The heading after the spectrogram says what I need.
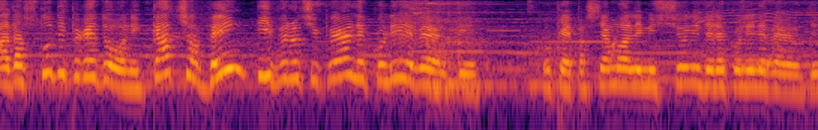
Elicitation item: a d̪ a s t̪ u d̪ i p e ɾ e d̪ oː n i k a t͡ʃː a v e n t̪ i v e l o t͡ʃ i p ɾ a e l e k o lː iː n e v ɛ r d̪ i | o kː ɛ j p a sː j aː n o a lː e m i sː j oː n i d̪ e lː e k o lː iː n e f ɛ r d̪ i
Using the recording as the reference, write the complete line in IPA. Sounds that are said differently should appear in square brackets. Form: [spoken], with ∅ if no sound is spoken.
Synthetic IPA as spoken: a d̪ a s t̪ u d̪ i p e ɾ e d̪ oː n i k a t͡ʃː a v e n t̪ i v e l o t͡ʃ i p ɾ a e l e k o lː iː n e v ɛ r d̪ i | o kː ɛ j p a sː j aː [m] o a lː e m i sː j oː n i d̪ e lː e k o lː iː n e [v] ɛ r d̪ i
